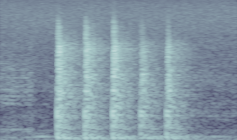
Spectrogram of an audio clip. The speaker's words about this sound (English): In nothing flat, I was knocking on her door.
